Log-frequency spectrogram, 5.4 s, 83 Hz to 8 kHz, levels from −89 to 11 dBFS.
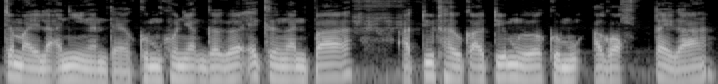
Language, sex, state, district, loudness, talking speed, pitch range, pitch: Wancho, male, Arunachal Pradesh, Longding, -18 LUFS, 200 wpm, 105-120 Hz, 110 Hz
